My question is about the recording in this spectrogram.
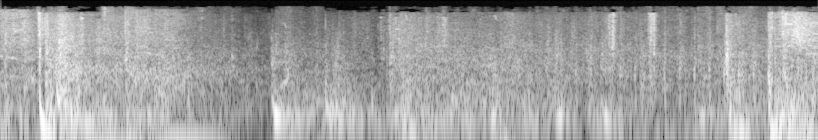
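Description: Pump shotgun blasts and mechanical clacks in the video game Fortnite: a few sharp bursts scattered over a busy, clattering game background.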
